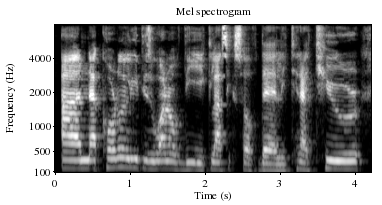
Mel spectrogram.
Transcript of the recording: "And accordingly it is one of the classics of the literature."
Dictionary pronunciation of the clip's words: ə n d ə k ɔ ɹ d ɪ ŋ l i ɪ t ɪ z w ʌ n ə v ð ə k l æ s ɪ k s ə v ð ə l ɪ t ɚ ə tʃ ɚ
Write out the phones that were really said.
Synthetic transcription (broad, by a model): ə n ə k ɔ ɹ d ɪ l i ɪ t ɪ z w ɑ n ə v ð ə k l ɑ s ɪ k s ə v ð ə l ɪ t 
